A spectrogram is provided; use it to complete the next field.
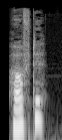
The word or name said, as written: hofte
